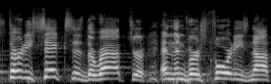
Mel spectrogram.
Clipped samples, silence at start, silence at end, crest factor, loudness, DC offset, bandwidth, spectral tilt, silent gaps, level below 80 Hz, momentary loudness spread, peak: under 0.1%; 0 s; 0 s; 16 dB; -16 LUFS; under 0.1%; 14.5 kHz; -3.5 dB/octave; none; -60 dBFS; 4 LU; 0 dBFS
